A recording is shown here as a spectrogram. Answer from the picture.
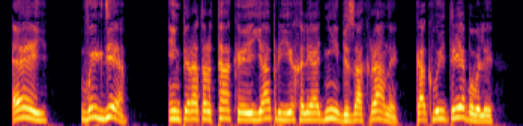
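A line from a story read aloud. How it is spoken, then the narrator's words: Shouting. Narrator (Russian): крикнула Танванаки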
